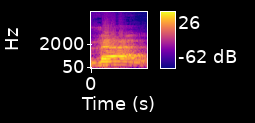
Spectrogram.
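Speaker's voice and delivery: ذال said softly and clearly; soft dhal. Shown as a demonstration. Teacher modelling ذال. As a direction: say ذال gently, tongue light. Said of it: "نرمی برتنی ہے".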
